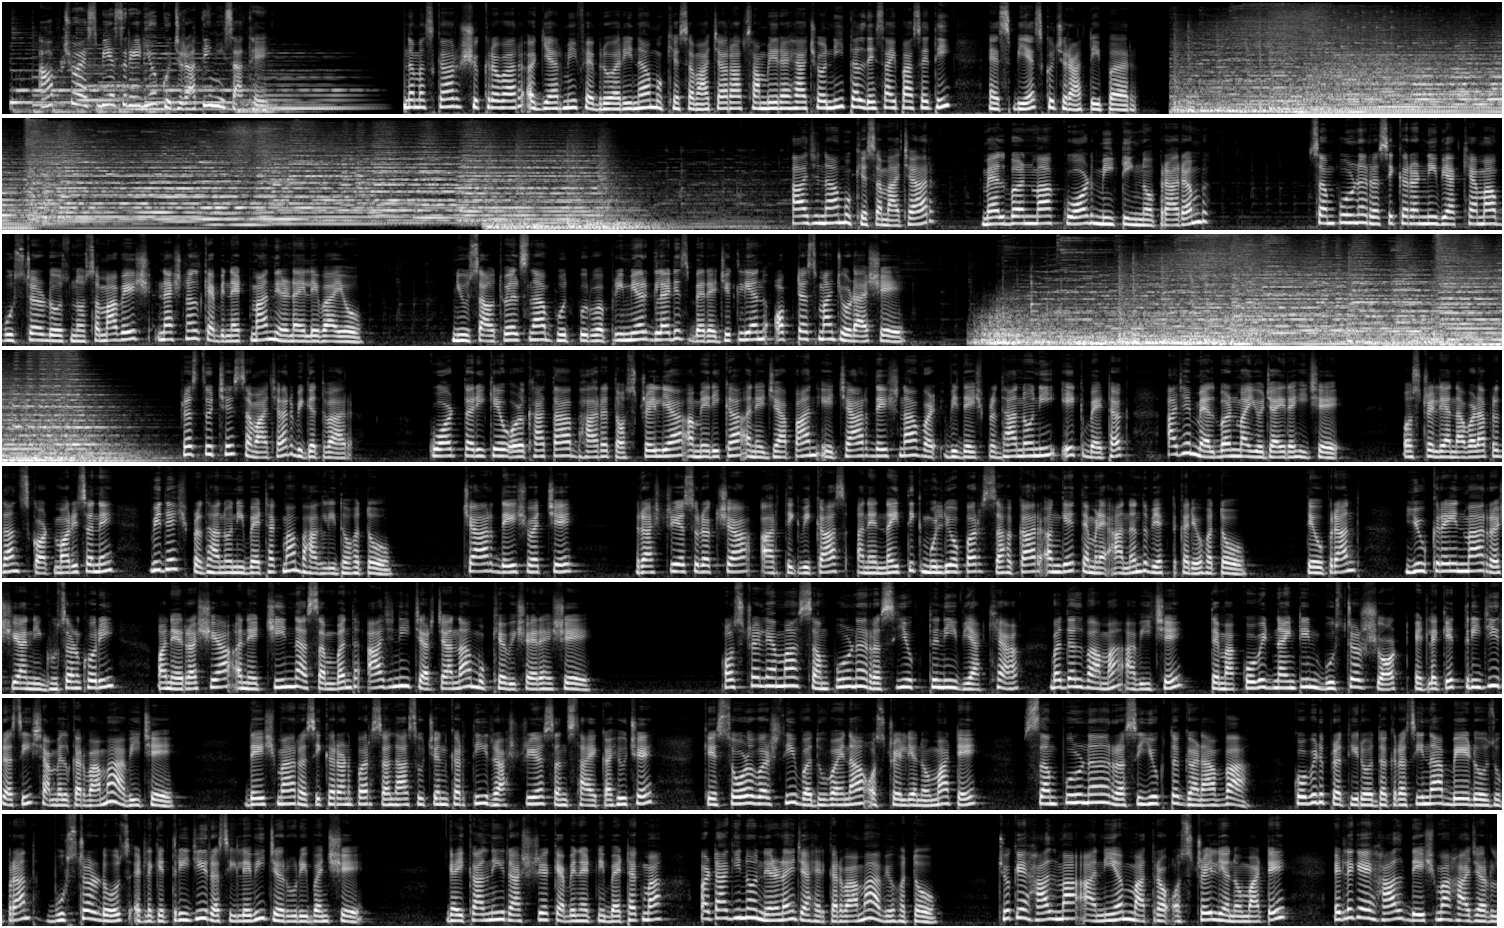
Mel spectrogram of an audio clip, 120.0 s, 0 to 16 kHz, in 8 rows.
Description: SBS Gujarati News Bulletin 11 February 2022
